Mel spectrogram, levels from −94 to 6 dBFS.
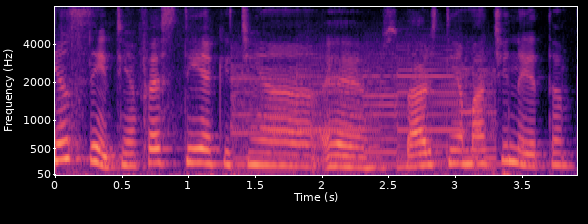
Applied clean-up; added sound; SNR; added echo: none; Guitar; 11 dB; none.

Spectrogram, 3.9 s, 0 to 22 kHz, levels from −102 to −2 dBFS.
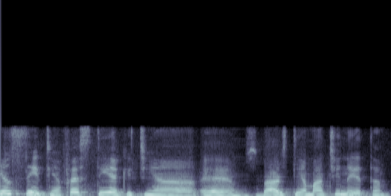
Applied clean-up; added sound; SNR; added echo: neural separator model SepFormer DNS4.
